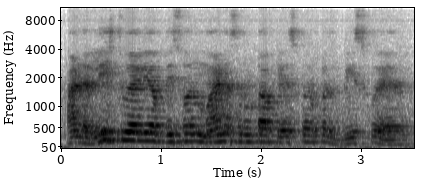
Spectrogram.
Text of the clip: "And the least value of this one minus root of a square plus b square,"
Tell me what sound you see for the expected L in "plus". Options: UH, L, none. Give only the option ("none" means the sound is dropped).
none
